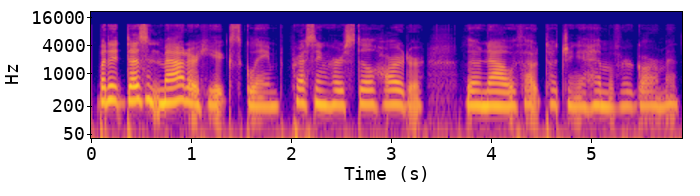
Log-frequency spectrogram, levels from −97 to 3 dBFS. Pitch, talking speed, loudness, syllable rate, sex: 220 Hz, 195 wpm, -19 LUFS, 5.0 syllables/s, female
